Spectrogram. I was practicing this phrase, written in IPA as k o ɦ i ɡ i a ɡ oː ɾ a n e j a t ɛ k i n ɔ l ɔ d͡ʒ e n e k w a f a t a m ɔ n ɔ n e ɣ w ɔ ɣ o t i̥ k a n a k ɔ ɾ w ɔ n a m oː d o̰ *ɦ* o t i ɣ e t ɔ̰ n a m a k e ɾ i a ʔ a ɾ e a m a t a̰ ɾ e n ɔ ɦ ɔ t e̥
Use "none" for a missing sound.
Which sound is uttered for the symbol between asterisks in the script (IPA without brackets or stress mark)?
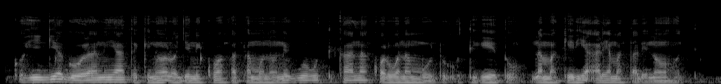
none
